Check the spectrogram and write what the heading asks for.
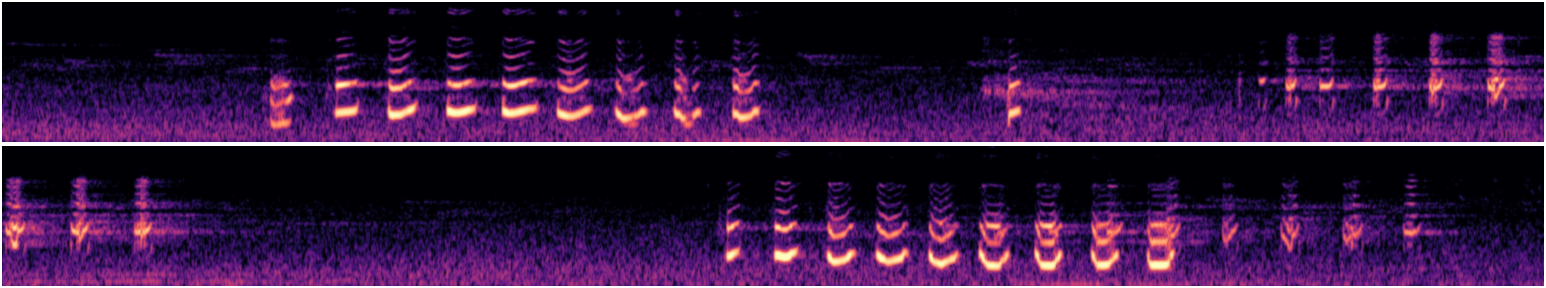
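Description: Turkey yelping: three runs of about ten to fourteen quick, evenly spaced yelps each, the last run trailing off more quietly near the end.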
